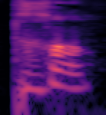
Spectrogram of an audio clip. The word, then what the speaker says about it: prends: Okay, so you can see that we've got S at the end and then D as well, but then we don't pronounce them. So actually the only thing we will pronounce for this form is P-R-E-N, and it's the sound prend.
